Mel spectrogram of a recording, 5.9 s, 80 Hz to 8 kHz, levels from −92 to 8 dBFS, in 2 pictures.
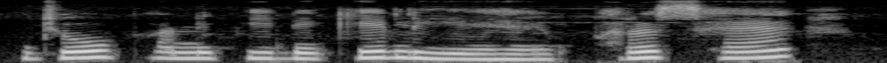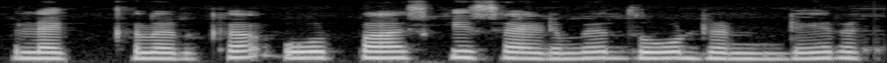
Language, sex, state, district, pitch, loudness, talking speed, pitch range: Hindi, female, Uttar Pradesh, Saharanpur, 245 Hz, -17 LUFS, 190 wpm, 235-255 Hz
